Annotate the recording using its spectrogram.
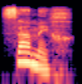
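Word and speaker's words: סמך: Yes, of course, it is pronounced Samekh.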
